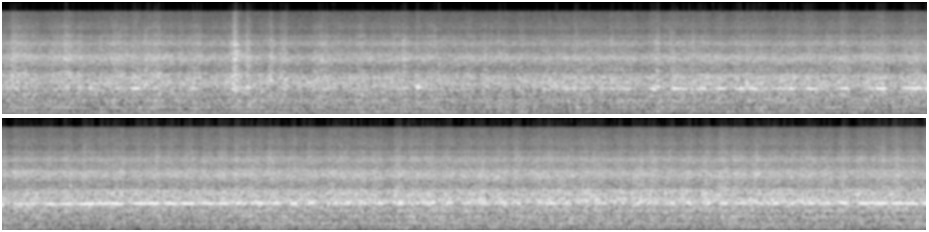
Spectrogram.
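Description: Train on the move, heard from the front of the moving train: steady engine and running noise, with a steady whine that grows stronger from about a third of the way in.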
